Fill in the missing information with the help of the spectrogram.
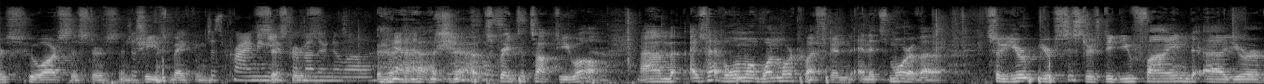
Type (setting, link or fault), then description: setting, busy venue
